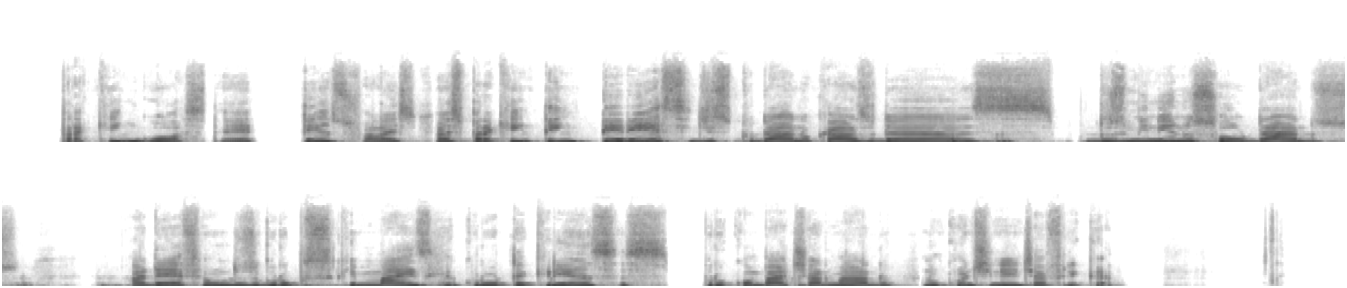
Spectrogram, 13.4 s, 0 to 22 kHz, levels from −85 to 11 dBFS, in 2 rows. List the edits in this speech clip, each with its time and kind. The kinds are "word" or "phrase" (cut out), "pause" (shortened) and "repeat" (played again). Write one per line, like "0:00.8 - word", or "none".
0:01.4 - pause
0:02.1 - pause
0:05.3 - pause
0:10.1 - pause
0:11.3 - pause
